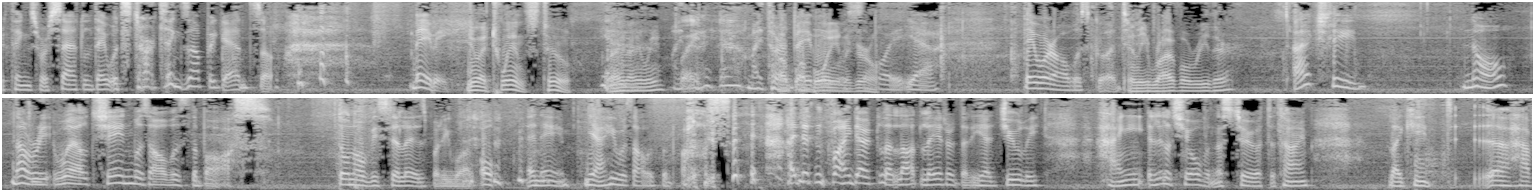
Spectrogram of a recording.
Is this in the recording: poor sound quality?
no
